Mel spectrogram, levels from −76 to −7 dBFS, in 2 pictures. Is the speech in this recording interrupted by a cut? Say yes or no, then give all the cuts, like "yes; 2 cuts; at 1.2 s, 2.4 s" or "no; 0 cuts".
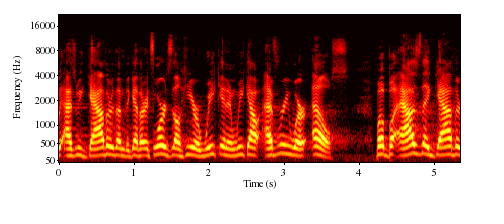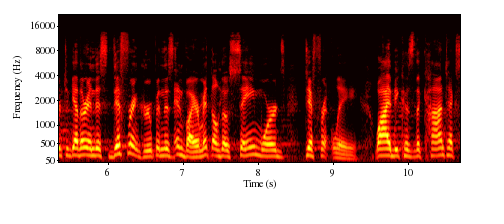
yes; 3 cuts; at 1.3 s, 6.9 s, 7.5 s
